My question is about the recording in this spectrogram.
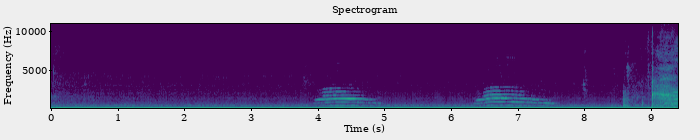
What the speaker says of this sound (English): I'm sorry if you guys can hear my cat in the background.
